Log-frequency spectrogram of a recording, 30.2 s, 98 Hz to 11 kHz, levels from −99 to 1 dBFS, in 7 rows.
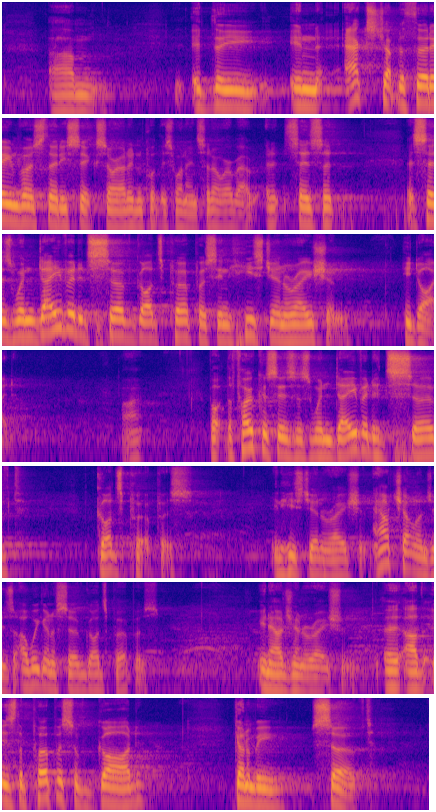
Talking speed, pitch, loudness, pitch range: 155 wpm, 130 Hz, -31 LUFS, 120-145 Hz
